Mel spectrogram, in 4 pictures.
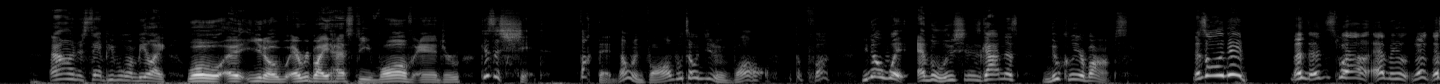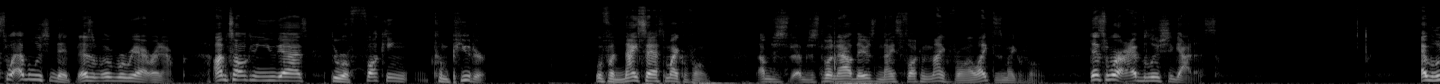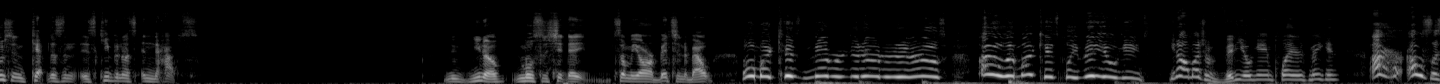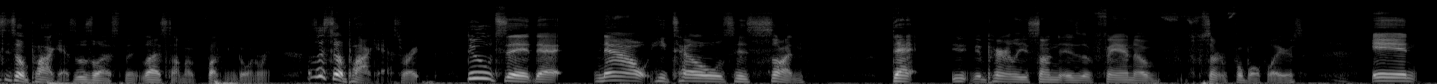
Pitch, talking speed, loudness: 180 Hz, 195 wpm, -29 LUFS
